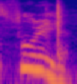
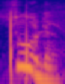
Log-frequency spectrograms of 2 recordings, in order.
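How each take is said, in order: First: The word is said with an L sound. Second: The word is said with no L sound. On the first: The speaker calls it wrong. "कुछ बच्चे उसको इसको बोलते हैं क्या" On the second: The speaker calls it right. "यल silent हो जाता है"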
